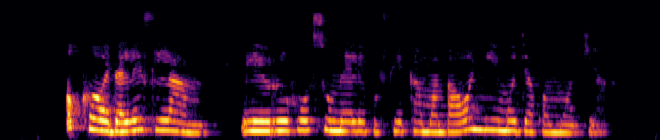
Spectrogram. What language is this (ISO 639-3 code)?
swa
